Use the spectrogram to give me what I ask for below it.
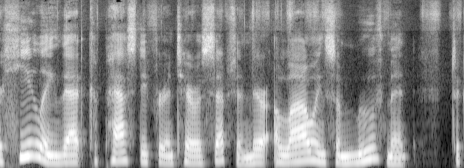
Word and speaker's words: interoception: Interoception. – Interoception.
